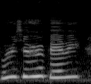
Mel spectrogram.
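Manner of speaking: very high mock babying; coddling partner. Partner keeps coddling her, mocked in high babying voice. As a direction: coo it high, imitating him.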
